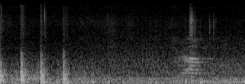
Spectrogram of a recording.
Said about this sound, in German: Gut, dann gehen wir mal ran an die Tür und klopfen.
